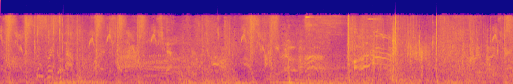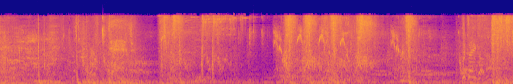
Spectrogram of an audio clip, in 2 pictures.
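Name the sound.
Confringo blasting spell in the video game Hogwarts Legacy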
